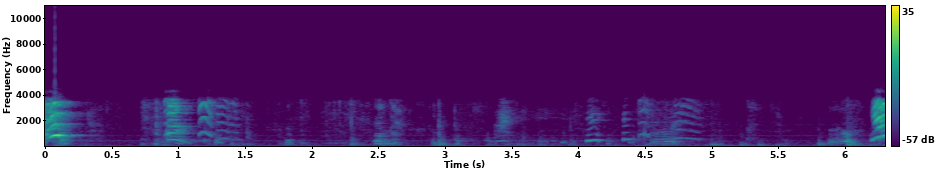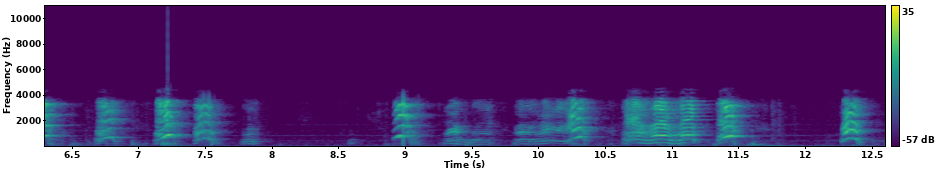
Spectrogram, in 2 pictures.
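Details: Young Henry in 2009, playing with his squeaky toy Mr. Squeaky: rapid bursts of excited high yaps and gruff little barks, a brief pause, then a dense flurry of yapping mixed with low grunts.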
